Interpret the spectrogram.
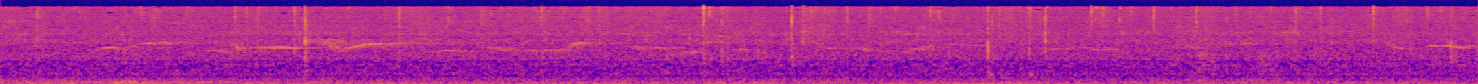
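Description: Birds chirping during a rainstorm: short calls with small rises and falls in pitch, scattered through the whole stretch, over a steady low rumble and the light ticking of rain.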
